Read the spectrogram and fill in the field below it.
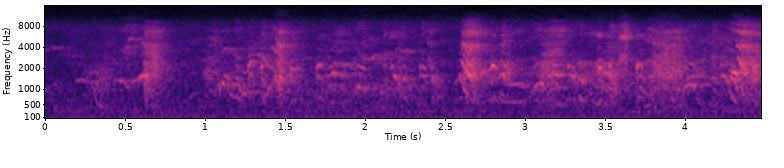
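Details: Helmeted friarbird song: loud, harsh, squawky phrases with broad, rough notes, repeated in irregular bursts amid a dense chorus of other birds.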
